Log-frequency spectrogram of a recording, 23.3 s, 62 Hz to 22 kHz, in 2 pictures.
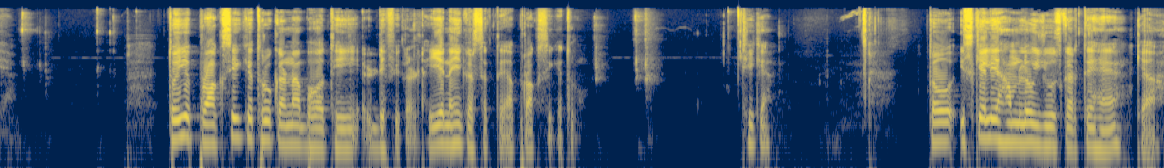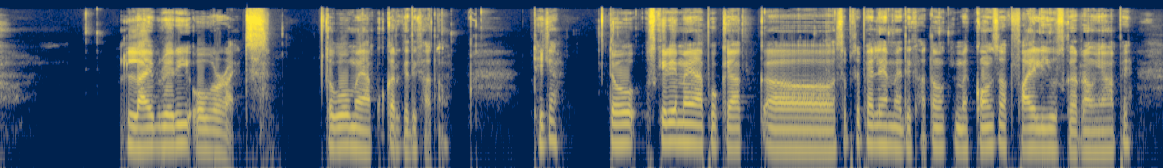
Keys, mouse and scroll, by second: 0.2 alt+r, 1.0 click, 1.4-3.0 middle drag, 3.0 scroll down 2, 3.6-6.4 shift+middle drag, 6.4 ctrl+Tab, 7.3-10.3 middle drag, 10.8-13.8 drag, 16.0 click, 16.4-18.8 middle drag, 18.8-19.3 scroll up 1, 19.3-20.4 shift+middle drag, 20.4-22.4 drag.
